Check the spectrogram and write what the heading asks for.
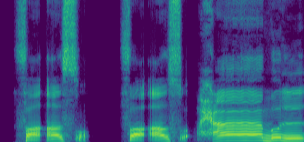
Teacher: ہا کی آواز حلق کے درمیان والے حصے سے نکلے گی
